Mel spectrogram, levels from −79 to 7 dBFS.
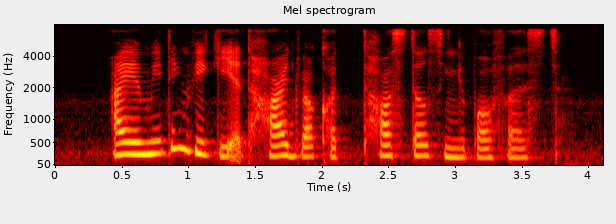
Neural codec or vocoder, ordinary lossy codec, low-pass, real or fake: none; MP3, 64 kbps; 7.2 kHz; real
